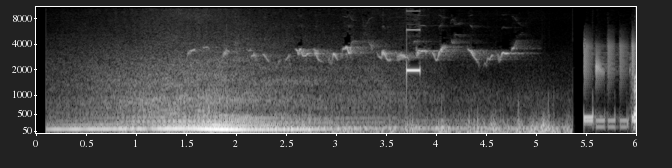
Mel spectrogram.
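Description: A motor vehicle drives past, loudest about two seconds in and dropping in pitch as it moves away, with birds chirping and a short electronic beep just before the four-second mark. The sound cuts off abruptly near the end.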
